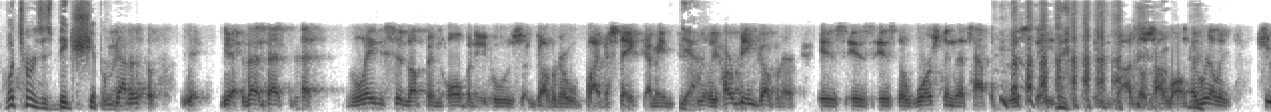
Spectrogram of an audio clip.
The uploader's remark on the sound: calls in from Italy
